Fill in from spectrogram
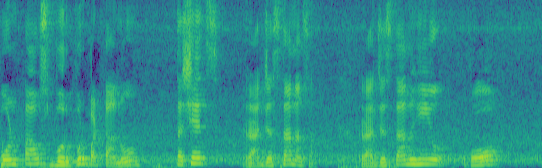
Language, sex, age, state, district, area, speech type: Goan Konkani, male, 30-45, Goa, Salcete, urban, spontaneous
